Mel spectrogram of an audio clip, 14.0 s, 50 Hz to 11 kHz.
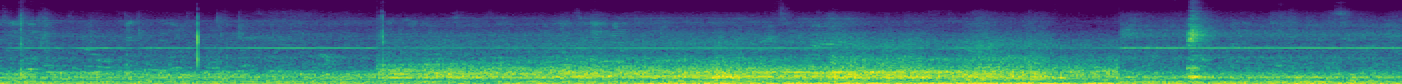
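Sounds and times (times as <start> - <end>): train running rumble: 3.7 - 11.2.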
